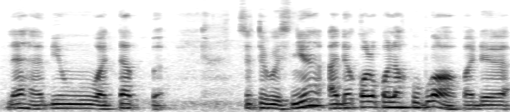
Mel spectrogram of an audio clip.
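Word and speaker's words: لهب وتب: So hukum membacanya adalah dengung dan dimasukkan dalam huruf wau. Maksudnya lahabi ada wau dia kita dimasukkanlah ke dalam huruf wau tu dan ditahan dalam dua harakat. Lahabin watab.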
